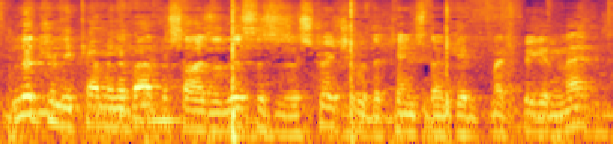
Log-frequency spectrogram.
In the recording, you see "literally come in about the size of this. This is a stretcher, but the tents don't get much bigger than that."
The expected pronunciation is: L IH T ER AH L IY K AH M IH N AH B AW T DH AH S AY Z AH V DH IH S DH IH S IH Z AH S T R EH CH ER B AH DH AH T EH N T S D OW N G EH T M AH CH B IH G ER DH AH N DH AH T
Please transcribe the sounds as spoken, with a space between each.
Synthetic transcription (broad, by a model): L IH T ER L IY K AH M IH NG AH B AW T DH AH S AY Z AH V DH IH S DH IH S IH Z AH S T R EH CH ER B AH DH AH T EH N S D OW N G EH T M AH CH B IH G ER DH AH N DH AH T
